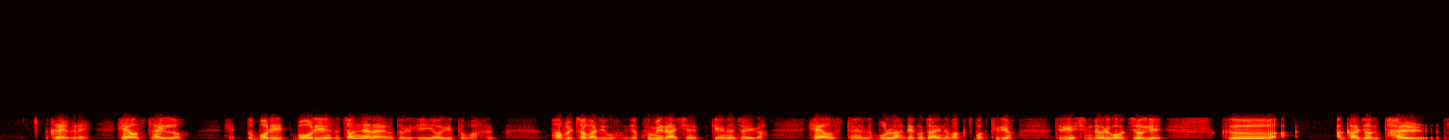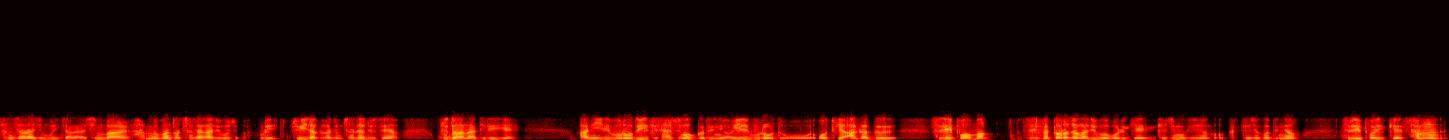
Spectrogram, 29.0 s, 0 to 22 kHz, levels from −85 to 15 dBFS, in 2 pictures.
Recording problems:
phone-call audio; nothing above 3.5 kHz

